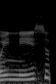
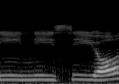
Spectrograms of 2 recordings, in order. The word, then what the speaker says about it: início: Início não se divide em inicio, não. Início. Só tem 3 sílabas.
